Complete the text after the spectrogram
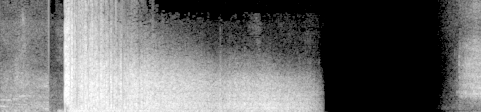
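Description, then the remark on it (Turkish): A heavy artillery strike on regime targets erupts suddenly with a sharp crack, followed by a long roaring rumble that fades over several seconds before cutting to silence, then faint rumbling returns. “rejim hedeflerini başarılı şekilde imha etmeye devam ediyor.”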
